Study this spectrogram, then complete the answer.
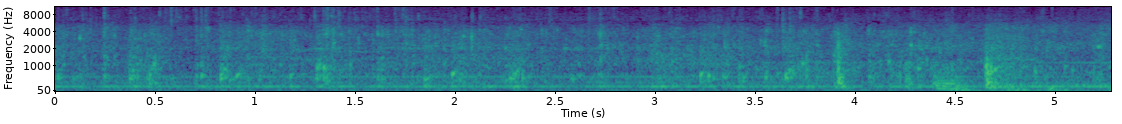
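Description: Water drains from a fryer tank's bottom drain purge into waste pipes, a faint steady trickle and pour with scattered small splashes and drips throughout.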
